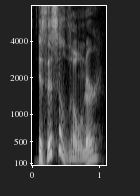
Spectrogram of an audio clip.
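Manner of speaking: bright, falsely cheerful question. A narrator's reading. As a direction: fake a cheerful tone. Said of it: "a strong dose of false cheer".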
